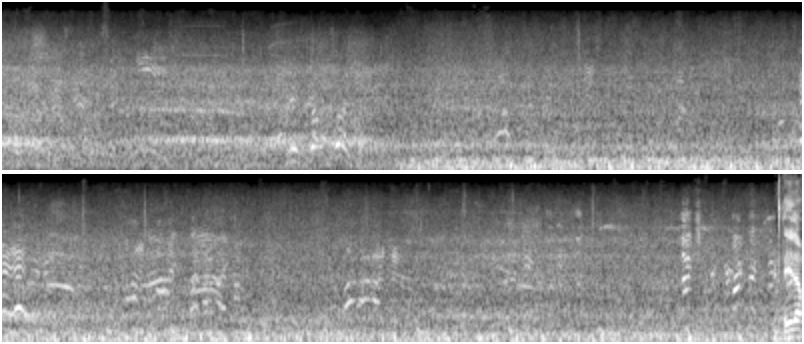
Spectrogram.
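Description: Live football match ambience in an empty stadium: a steady background wash that grows fuller about four seconds in, with occasional short distant shouts from the pitch.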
